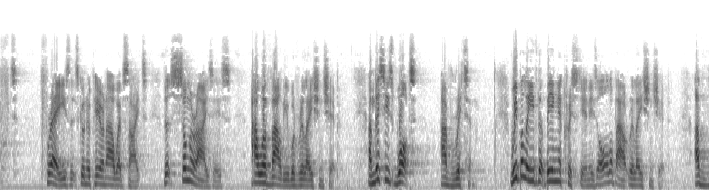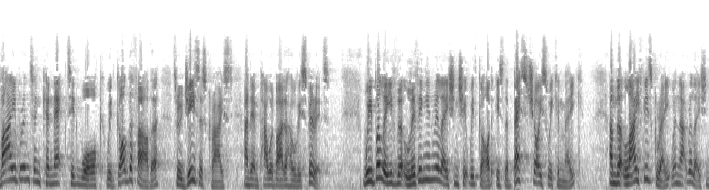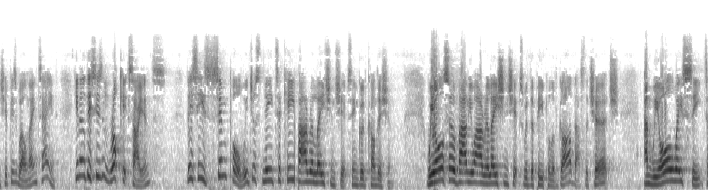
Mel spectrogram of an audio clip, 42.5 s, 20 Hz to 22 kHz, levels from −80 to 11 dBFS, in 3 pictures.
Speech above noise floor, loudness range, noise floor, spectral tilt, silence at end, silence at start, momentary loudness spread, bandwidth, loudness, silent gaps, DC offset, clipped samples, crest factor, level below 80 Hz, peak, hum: 31 dB; 5 LU; -45 dBFS; -5.5 dB/octave; 0 s; 0 s; 13 LU; 10.5 kHz; -15 LUFS; none; under 0.1%; under 0.1%; 16 dB; -52 dBFS; 0 dBFS; none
